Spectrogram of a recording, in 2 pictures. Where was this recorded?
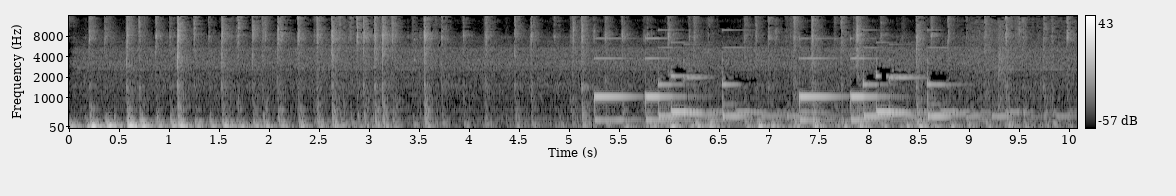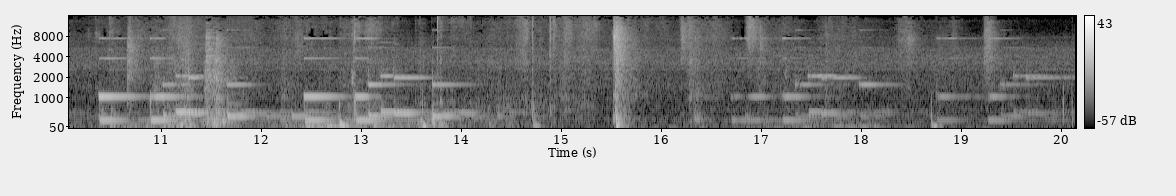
bedroom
